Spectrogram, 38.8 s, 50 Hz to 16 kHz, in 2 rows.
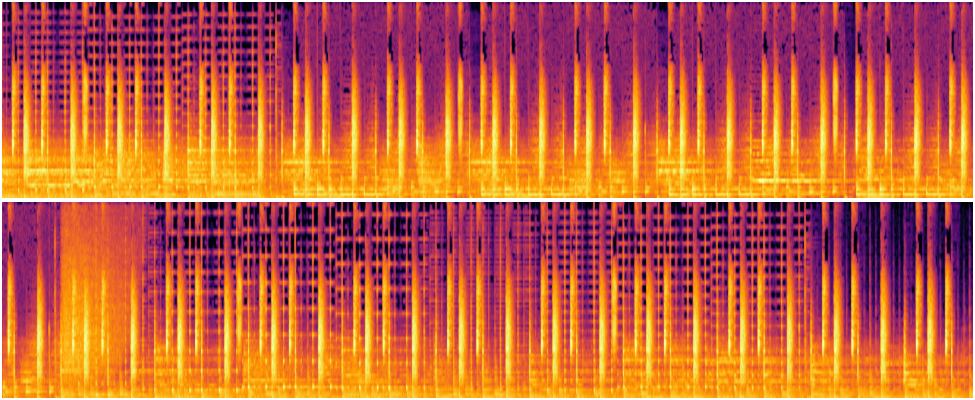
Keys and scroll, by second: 4.7 Left.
